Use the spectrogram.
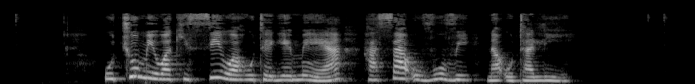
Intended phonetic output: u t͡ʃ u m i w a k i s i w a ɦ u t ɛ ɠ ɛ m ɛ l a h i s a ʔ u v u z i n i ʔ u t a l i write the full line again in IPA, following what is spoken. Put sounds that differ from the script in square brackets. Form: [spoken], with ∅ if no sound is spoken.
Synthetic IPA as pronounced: u t͡ʃ u m i w a k i s i w a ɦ u t ɛ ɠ ɛ m ɛ [∅] a h [a] s a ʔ u v u [v] i n [a] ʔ u t a l [iː]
